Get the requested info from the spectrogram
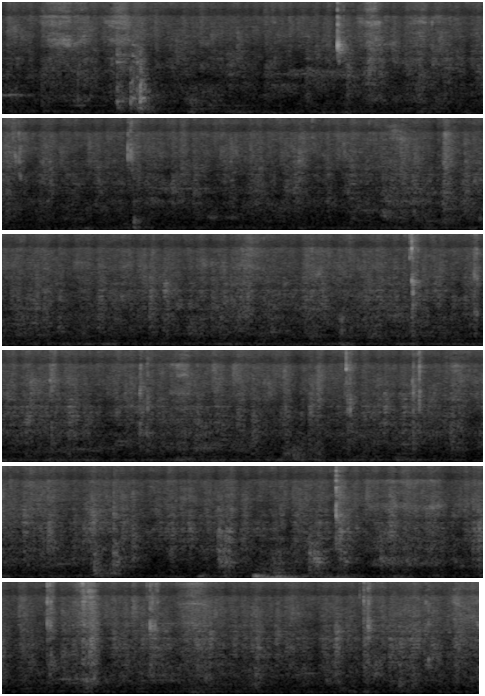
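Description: Close-miked eating sounds: a person chewing, with irregular wet clicks and smacks of the mouth and a brief low thump near the end.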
